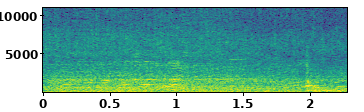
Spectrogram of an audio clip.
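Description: Bus engine running as the coach creeps slowly forward onto the ferry pontoon, under a background of people's voices.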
